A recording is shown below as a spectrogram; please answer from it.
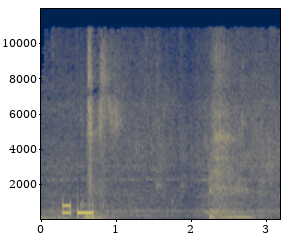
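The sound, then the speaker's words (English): Water runs from a tap as hands are washed at a sink. Two short electronic beeps come first, then a quiet pause, then a steady, fairly soft rush of water. “Wash my hands here.”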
